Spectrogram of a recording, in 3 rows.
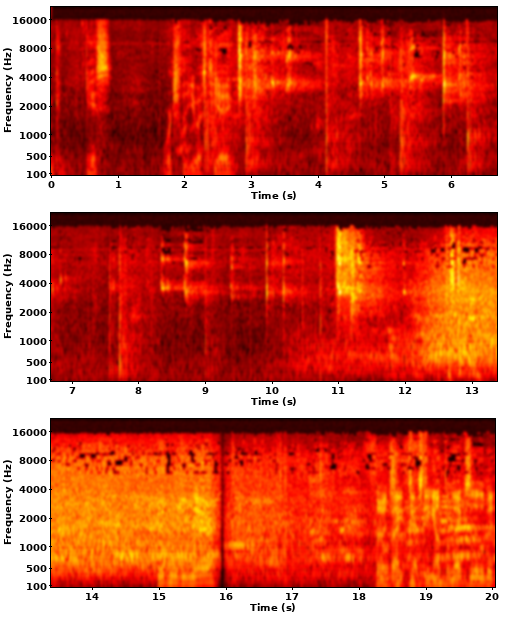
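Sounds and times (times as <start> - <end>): rackets striking tennis ball: 2.3 - 3.3, 4.1 - 6.7, 7.6 - 8.0
shoe squeaks on court: 2.8 - 12.1
crowd applause: 12.2 - 17.7.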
